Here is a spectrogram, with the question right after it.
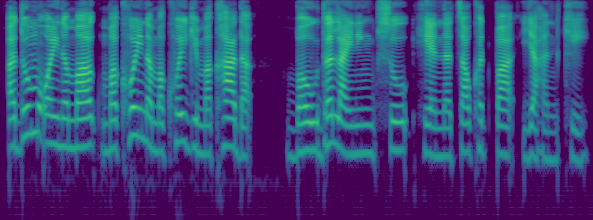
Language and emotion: Manipuri, neutral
